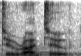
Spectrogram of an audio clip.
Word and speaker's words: Toronto: But at that time, the area was pronounced by the Wendats to run to. But as you know, we all natives now of Toronto often just pronounce it Toronto.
